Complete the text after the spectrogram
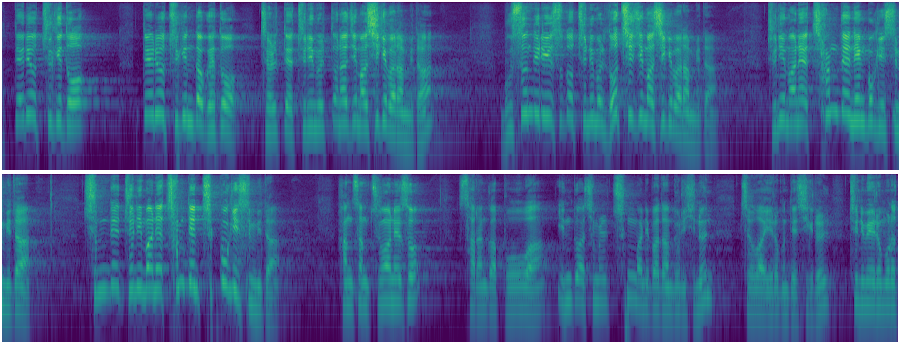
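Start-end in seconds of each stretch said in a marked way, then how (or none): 0.0-11.8 loud pleading exhortation; the pastor urges his flock to stay, loud and fervent; fervent preaching. Real, not acted. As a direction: urge the congregation to stay, loud and firm. Preaching at full force.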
